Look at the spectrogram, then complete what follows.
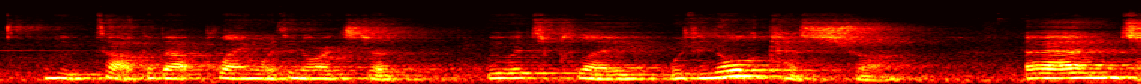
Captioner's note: British accent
